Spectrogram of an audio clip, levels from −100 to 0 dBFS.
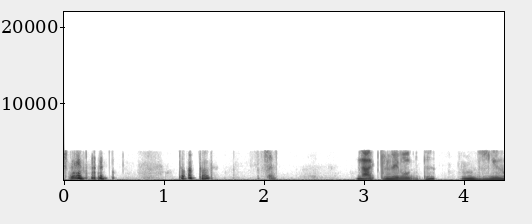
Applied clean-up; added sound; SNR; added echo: neural diffusion model UNIVERSE++.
